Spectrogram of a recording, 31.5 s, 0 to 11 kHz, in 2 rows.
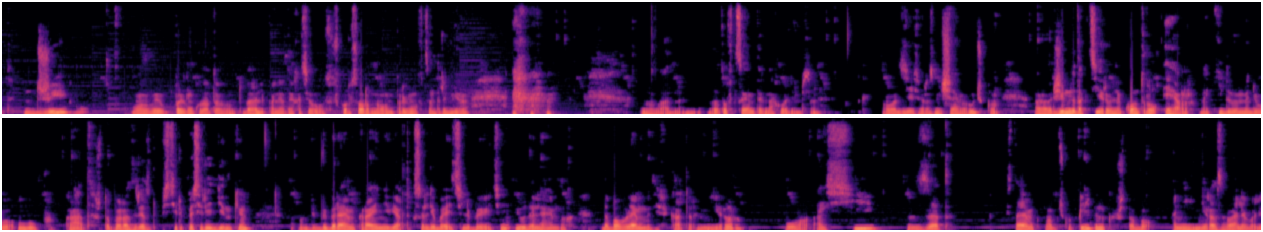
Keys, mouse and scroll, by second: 0.3 alt+g, 1.0-2.7 scroll down 1, 2.7-3.2 scroll up 4, 3.2-4.1 scroll down 4, 4.1-5.4 scroll down 1, 5.4 g, 7.0-7.8 middle drag, 7.8 z, 8.0-8.3 middle drag, 8.3-8.8 scroll up 1, 8.8 g, 10.7 KP_3, 11.1 KP_1, 11.6 scroll up 4, 11.9 scroll down 1, 11.9 Tab, 12.1 z, 14.5 ctrl+r, 17.6 scroll down 1, 17.7-18.4 scroll up 1, 18.4 scroll down 1, 18.4-19.3 scroll up 1, 19.3 click, 21.8 x, 22.7 Tab, 24.5-25.8 drag, 26.5 click, 27.1 drag, 29.1 click, 30.2 Tab, 30.4 a, 30.8 g.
